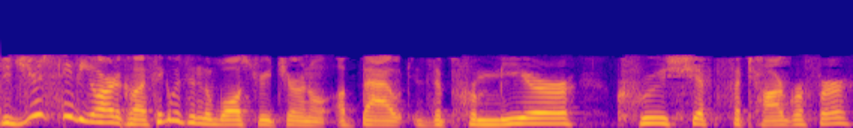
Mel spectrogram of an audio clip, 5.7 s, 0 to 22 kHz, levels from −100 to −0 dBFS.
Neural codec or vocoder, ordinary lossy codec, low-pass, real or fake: none; MP3, 24 kbps; 3.6 kHz; real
